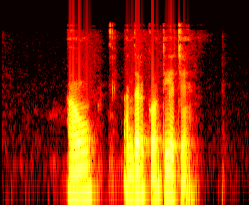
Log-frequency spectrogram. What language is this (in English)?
Lasi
